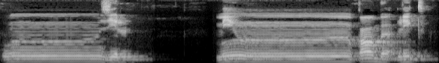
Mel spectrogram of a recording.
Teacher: nun sukun bertemu qaf dibaca dengan samar juga · ba yang sukun di sini bacanya dengan qalqalah kalau namanya itu. Jadi dibaca dengan pantulan. Qablik jangan dibaca tanpa pantulan.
